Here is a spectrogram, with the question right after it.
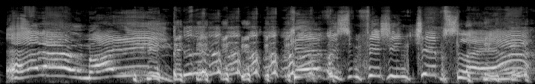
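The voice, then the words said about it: Put-on British accent. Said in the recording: “You hit on a girl in the UK accent? ... What's a UK cat call sound like?”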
